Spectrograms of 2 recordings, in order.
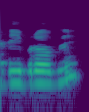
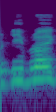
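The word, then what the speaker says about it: de Broglie: आगे साइंटिस्ट आएगा डी ब्रोगली, या उसे डी ब्रॉय कहते हैं, मगर स्पेलिंग कुछ ऐसी है।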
